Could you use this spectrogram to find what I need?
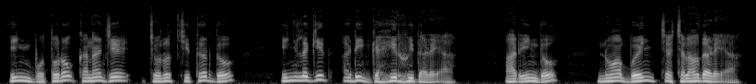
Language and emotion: Santali, fearful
